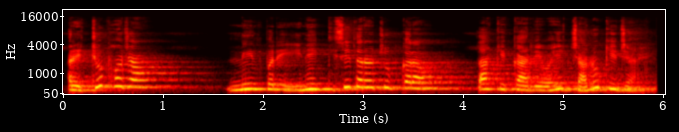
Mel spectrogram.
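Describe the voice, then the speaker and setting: A woman's voice: a little high, animated, measured pace, a little mellow. A woman teacher voicing a stern female night queen who judges and scolds children in a storybook reading. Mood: scolding. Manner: scolding, commanding.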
